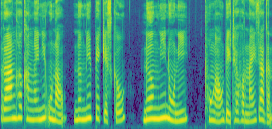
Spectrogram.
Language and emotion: Bodo, neutral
